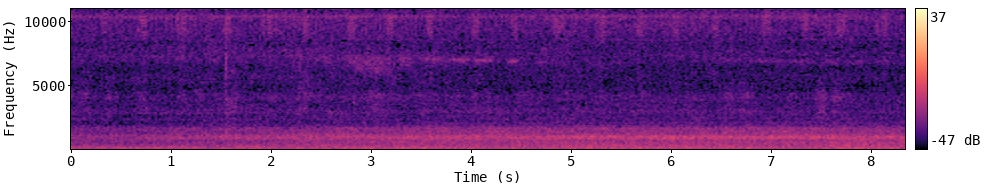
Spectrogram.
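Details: 2002 Jeep Liberty with swapped 3.7 engine on night road test, no check engine light, temperature normal: steady smooth low drone under road rumble with no knocks or misses; engine running healthy.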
